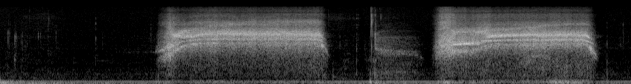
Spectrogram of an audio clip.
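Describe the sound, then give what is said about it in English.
A person imitates a dentist drill with their voice: two sustained, high-pitched whining bursts, each about one and a half seconds long, separated by a short pause with a faint click. “Now, I think I do a pretty good impression of a dentist drill.”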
